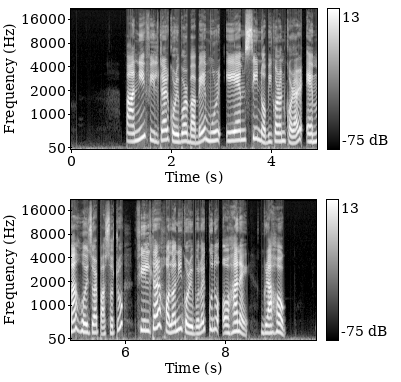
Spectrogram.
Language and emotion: Assamese, angry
